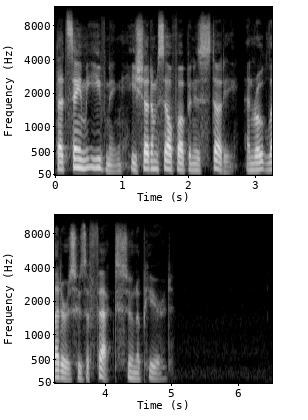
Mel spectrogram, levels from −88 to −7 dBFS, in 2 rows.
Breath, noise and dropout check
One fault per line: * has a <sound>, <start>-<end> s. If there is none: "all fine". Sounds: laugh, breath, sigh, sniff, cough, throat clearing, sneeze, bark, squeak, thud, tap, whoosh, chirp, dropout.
all fine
